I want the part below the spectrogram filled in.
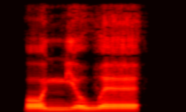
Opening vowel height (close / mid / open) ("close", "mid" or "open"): mid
